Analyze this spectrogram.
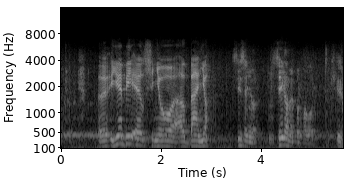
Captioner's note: speaking spanish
